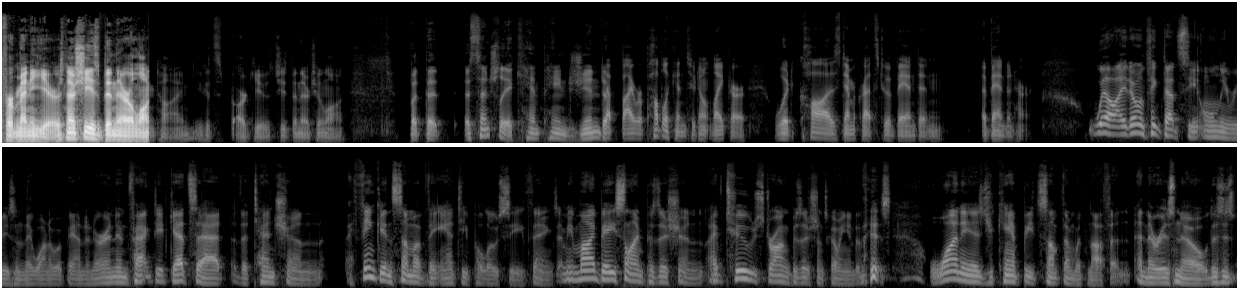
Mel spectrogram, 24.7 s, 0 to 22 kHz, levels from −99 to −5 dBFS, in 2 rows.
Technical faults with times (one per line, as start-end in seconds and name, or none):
1.47-24.70 one channel inverted
6.05-10.35 section at the wrong speed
